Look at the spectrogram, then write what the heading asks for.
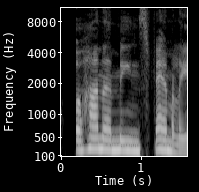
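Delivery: ordinary talk, nothing marked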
